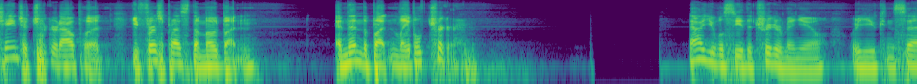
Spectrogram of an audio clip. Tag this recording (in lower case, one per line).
speech
monologue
